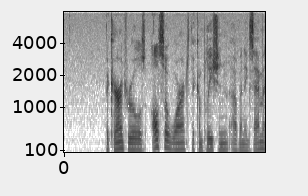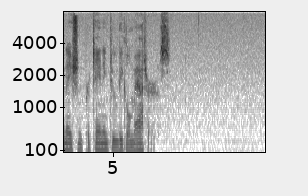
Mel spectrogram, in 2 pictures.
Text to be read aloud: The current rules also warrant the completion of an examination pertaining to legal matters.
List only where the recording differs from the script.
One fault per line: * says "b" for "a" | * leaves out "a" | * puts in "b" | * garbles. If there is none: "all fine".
all fine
